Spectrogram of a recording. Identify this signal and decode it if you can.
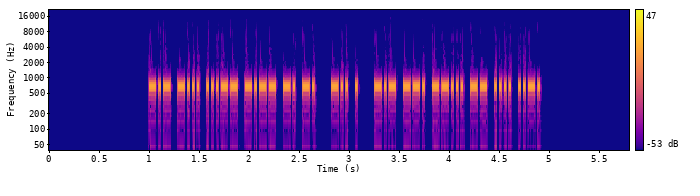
Morse code, heard as a keyed tone, about 51 wpm, 700 Hz. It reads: KB3YNN DE KG7MHF
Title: USA Callsign DE Callsign - 6 Characters - 50wpm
